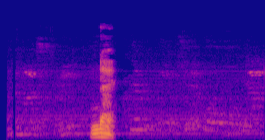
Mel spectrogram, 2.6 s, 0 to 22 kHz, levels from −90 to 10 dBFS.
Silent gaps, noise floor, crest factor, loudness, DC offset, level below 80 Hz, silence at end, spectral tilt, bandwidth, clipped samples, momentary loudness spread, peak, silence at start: none; -51 dBFS; 24 dB; -24 LUFS; under 0.1%; -60 dBFS; 0.1 s; -7 dB/octave; 10.5 kHz; under 0.1%; 27 LU; -6 dBFS; 0.9 s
